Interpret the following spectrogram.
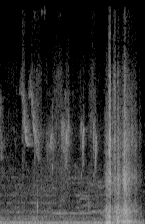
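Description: Small birds chirping in the background, short high falling calls, with a loud burst of noise lasting under half a second near the end.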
